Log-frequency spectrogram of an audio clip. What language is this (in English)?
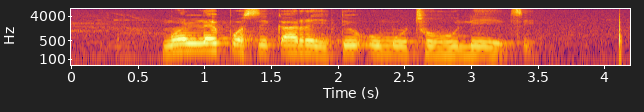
Southern Sotho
